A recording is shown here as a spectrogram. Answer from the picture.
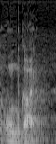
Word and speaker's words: ओम: तो ऐसे भ्रामरी के बाद ओमकार 3 से 5 बार या 10 बार, जितना देर समय दें आपके लिए फ़ायदेमंद होगा। तो ओम का उच्चारण, ओम में 3 अक्षर होता है, अ, उ, म।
